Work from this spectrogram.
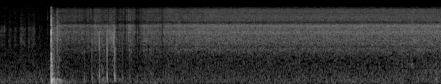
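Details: PAM8610 amplifier module on battery power with Pioneer 10 W speakers and MP3 player source; thump at switch-on then loud steady hiss independent of volume setting, likely a board design issue; constant background hiss.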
